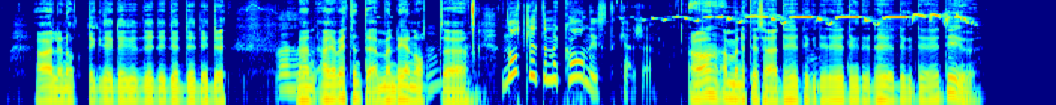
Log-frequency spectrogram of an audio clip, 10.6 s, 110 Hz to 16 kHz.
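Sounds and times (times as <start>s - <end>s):
speech: 0.4s - 9.9s
person imitating goldcrest song rhythm with the voice: 2.8s - 3.2s, 5.7s - 9.8s.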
